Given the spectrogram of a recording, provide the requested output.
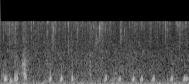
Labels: {"label": "biophony, pulse", "recorder": "SoundTrap 500"}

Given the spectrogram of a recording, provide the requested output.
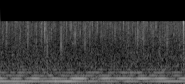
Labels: {"label": "biophony, midshipman", "recorder": "SoundTrap 500"}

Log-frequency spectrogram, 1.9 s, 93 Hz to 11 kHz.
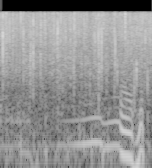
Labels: {"label": "biophony, whup", "recorder": "SoundTrap 300"}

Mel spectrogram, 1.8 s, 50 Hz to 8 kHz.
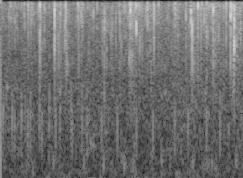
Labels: {"label": "biophony, rattle", "recorder": "SoundTrap 500"}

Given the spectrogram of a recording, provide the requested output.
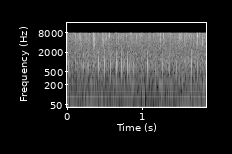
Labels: {"label": "biophony, rattle", "recorder": "SoundTrap 500"}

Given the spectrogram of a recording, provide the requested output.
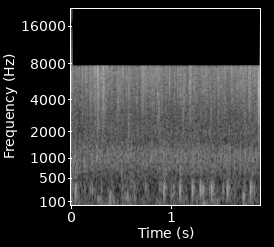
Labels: {"label": "biophony, pulse", "recorder": "SoundTrap 500"}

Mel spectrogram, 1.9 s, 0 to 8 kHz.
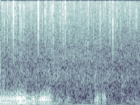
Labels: {"label": "biophony, growl", "recorder": "SoundTrap 500"}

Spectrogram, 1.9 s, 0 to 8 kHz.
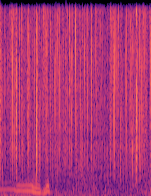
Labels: {"label": "biophony, cascading saw", "recorder": "SoundTrap 600 or HydroMoth"}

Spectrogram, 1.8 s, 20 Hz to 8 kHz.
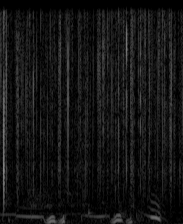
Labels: {"label": "biophony, cascading saw", "recorder": "SoundTrap 600 or HydroMoth"}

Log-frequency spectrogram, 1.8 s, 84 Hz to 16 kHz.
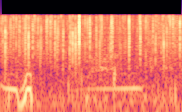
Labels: {"label": "biophony, cascading saw", "recorder": "SoundTrap 600 or HydroMoth"}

